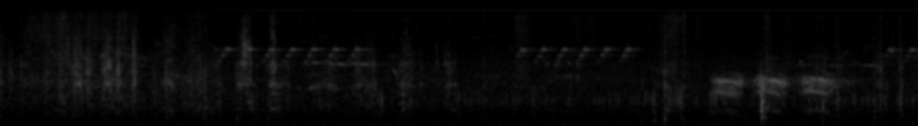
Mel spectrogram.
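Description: Birds calling in the open: three short runs of quick, high, evenly repeated chirps, and in the second half three louder, harsher calls close together.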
